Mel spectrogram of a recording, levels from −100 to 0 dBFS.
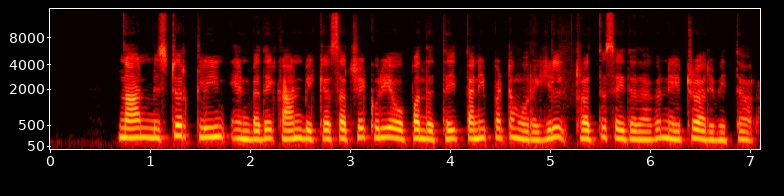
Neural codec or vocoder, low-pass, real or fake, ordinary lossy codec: none; 14.4 kHz; real; none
